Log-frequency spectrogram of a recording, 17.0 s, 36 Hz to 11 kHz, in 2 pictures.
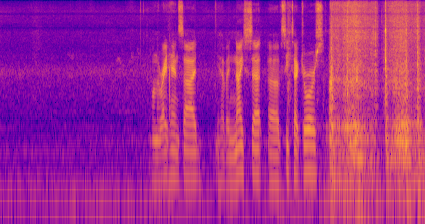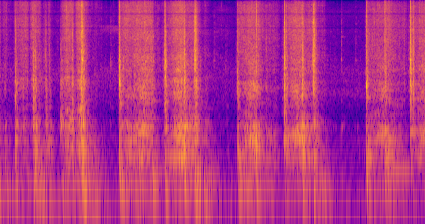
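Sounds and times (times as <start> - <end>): metal drawers sliding open and shut: 5.6 - 17.0.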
